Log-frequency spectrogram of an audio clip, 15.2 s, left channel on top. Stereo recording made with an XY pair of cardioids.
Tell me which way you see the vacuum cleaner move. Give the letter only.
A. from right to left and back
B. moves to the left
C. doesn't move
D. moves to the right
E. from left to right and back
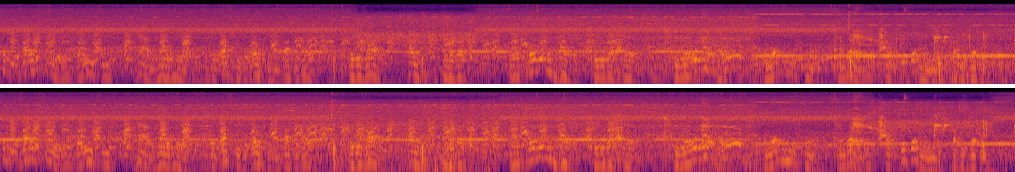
B.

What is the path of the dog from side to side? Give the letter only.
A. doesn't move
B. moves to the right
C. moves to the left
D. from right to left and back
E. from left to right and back
A.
